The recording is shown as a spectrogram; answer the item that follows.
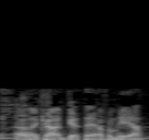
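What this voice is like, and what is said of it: Put-on Maine accent. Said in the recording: “we just wanted a chance to do a Maine accent.”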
